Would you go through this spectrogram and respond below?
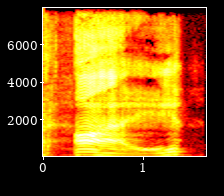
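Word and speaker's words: Deth I: Uh, so I always said Dethel, Dethel, Dethel and then at some point I realized it's supposed to be an uppercase I, so it's yeah. – Death I.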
